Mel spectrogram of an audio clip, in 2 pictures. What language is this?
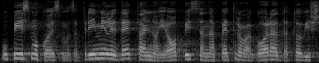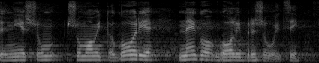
Croatian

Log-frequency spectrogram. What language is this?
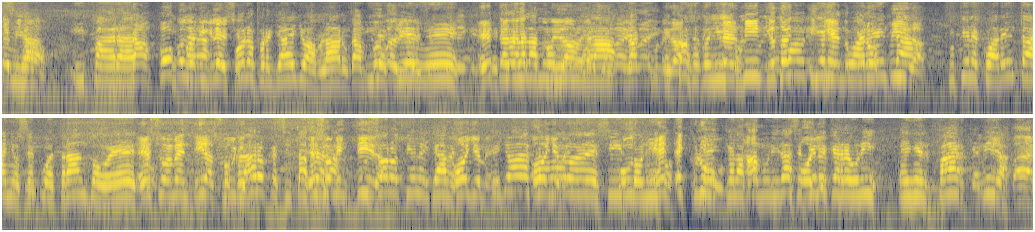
Spanish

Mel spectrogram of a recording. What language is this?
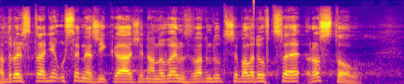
Czech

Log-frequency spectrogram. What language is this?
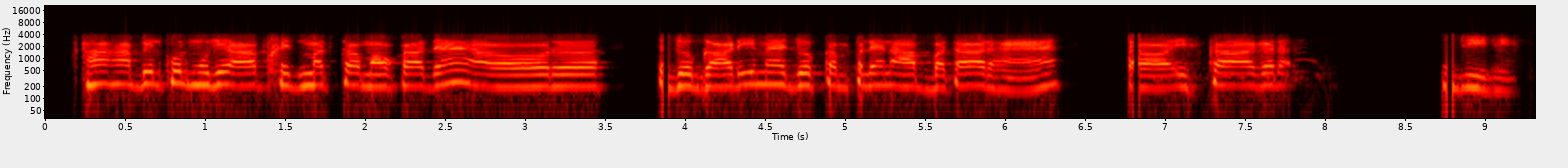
Urdu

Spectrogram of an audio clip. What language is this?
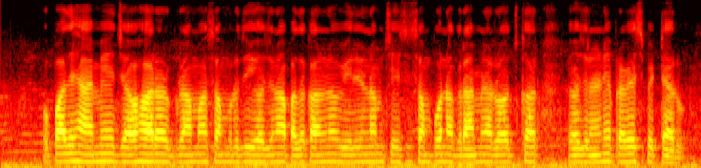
Telugu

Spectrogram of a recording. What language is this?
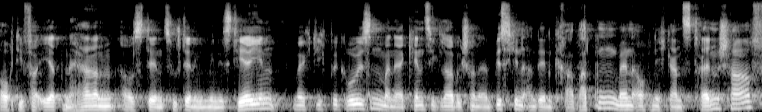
German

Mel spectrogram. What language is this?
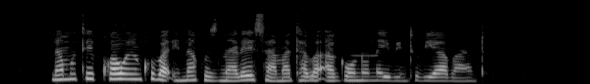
Ganda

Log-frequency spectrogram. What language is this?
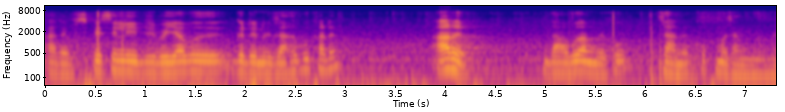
Bodo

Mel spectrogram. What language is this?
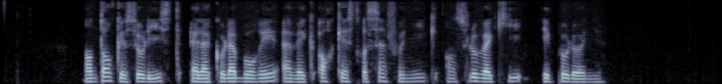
French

